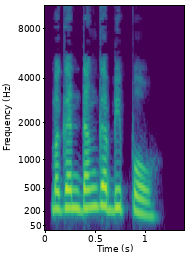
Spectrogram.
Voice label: "magandang gabi", Tagalog

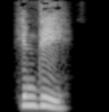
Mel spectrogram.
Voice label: "hindi", Tagalog; tagalog phrases

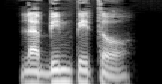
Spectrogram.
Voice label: native, tagalog numbers

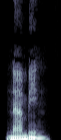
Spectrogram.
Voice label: "namin", tagalog pronouns

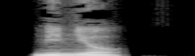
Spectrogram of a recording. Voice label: "ninyo", Tagalog; tagalog pronouns

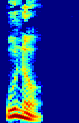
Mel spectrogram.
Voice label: spanish, tagalog numbers

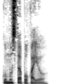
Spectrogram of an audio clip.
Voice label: "kumusta po kayo", Tagalog

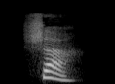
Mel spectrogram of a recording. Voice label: "ang", tagalog pronouns

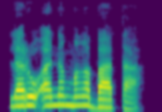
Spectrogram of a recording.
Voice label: "ng", tagalog markers

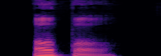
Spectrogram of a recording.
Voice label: "opo", tagalog

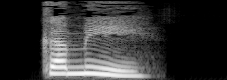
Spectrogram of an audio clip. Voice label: "ang", tagalog pronouns

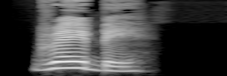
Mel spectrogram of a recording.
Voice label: "grabe", Tagalog; tagalog phrases

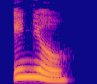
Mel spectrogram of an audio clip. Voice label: "inyo", Tagalog; tagalog pronouns

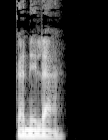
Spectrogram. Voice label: "kanila", tagalog pronouns

